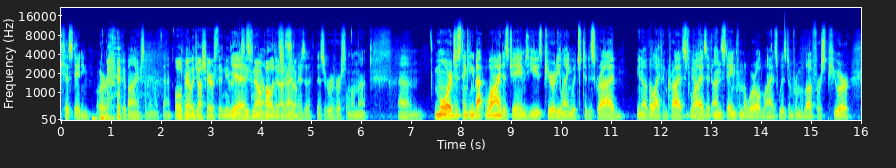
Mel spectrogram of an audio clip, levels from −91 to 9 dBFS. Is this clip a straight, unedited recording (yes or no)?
yes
